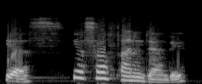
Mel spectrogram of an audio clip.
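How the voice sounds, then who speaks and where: Woman acting as elf, female, cheerful, self-mocking, theatrical, lively swooping intonation, faint music behind. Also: deep voice, unhurried, dry recording, heavily acted. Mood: chirpy, eager. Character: cheerful, bored elf woman living a quiet grove life.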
